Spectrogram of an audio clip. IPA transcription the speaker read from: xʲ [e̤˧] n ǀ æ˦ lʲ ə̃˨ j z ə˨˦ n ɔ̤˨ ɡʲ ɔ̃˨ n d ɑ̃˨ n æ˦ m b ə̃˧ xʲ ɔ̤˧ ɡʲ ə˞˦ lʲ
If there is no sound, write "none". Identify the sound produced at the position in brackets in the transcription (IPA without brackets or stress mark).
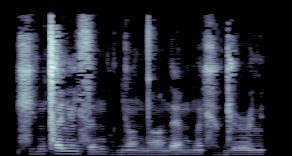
ɛ̤˧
